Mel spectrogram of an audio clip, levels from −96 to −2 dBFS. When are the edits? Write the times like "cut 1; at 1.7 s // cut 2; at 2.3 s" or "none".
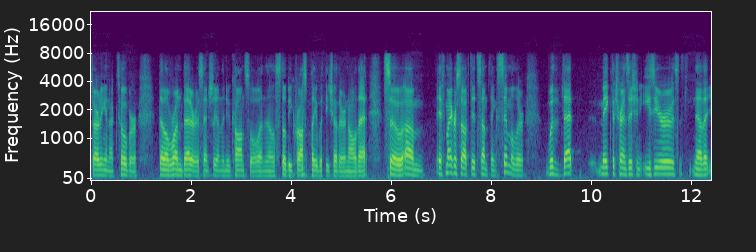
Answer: cut 1; at 9.9 s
